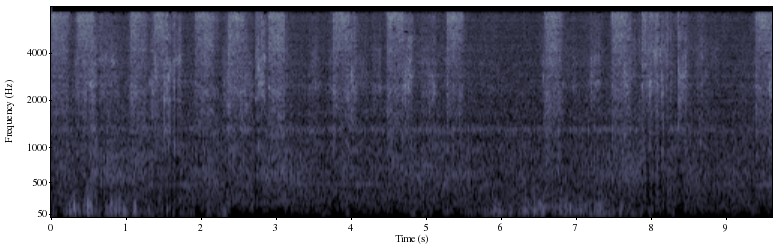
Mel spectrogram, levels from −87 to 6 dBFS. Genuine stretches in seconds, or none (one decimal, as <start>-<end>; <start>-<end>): none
